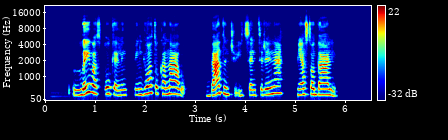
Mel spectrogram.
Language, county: Lithuanian, Klaipėda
